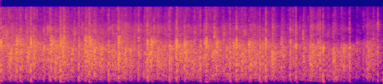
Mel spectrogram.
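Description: Dense, sustained applause from a pageant audience greeting a candidate, loud and even throughout, fading slightly at the end.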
